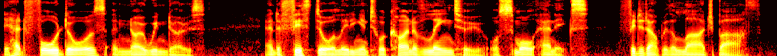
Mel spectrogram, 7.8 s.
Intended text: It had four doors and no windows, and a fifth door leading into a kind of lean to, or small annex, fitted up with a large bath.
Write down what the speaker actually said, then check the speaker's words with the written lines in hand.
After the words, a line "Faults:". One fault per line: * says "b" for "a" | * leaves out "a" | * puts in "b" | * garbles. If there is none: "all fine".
It had four doors and no windows, and a fifth door leading into a kind of lean to, or small annex, fitted up with a large bath.
Faults:
all fine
